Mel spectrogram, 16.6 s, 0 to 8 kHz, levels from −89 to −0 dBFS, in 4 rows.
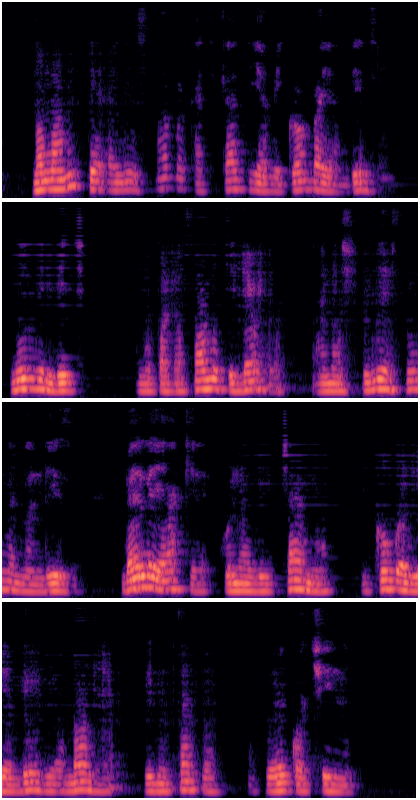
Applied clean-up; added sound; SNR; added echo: neural mask model DeepFilterNet 3.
